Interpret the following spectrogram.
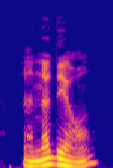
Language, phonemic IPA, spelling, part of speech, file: French, /a.de.ʁɑ̃/, adhérent, adjective / noun, Fr-adhérent.ogg
- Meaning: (adjective) adherent (adhering to something); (noun) adherent (a person who has membership in some group)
